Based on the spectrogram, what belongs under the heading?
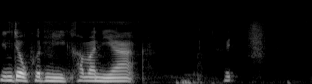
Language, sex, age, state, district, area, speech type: Bodo, female, 60+, Assam, Kokrajhar, urban, spontaneous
